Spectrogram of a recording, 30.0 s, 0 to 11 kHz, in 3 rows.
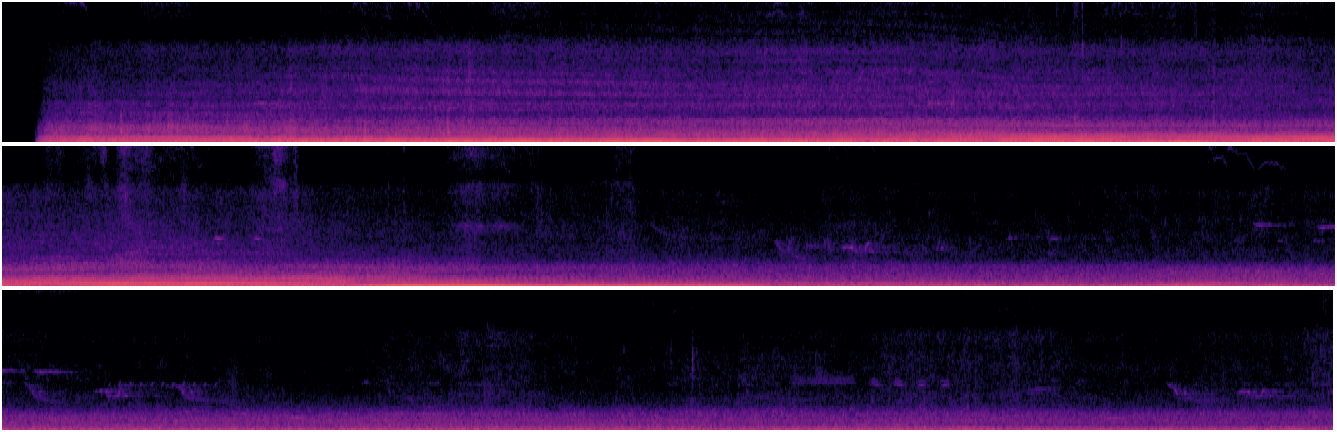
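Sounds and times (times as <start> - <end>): boat engine drone: 0.2 - 29.9.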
